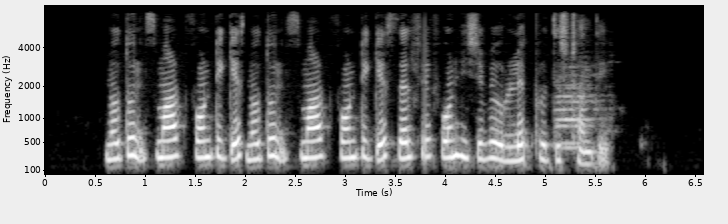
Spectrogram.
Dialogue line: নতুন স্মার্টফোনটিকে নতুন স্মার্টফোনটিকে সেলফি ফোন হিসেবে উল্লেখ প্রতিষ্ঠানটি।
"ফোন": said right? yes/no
yes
